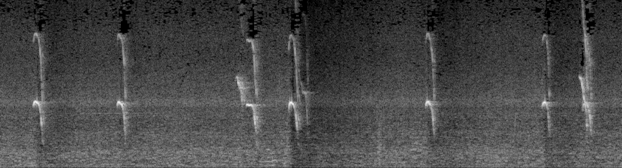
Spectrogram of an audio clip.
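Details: Oriental (Asian) small-clawed otter pups playing, giving sharp high whistles, short downward-sweeping squeaks in irregular bursts about every one to two seconds, some doubled, over a steady background hiss.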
